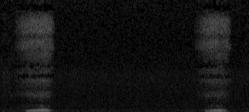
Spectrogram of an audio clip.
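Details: Snoring from a sleeping rescued Corgi in a family living room: two low, buzzy breaths with a soft hissing edge, spaced around three and a half seconds apart, otherwise calm and quiet.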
